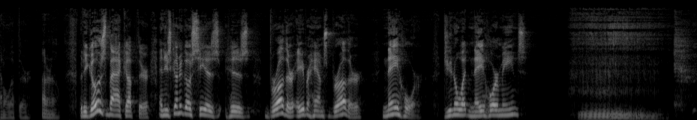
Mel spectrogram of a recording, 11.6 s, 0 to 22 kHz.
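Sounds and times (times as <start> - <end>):
speech: 0.7 - 8.8
person imitating a snore: 9.5 - 11.2.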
